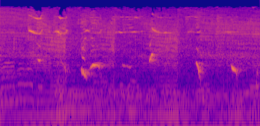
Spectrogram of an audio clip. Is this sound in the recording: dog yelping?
yes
